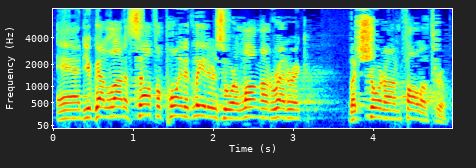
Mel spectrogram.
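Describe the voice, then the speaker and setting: A man in his forties giving a campaign speech, slow and halting with frequent pauses and repeated words. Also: high-pitched, slight background noise. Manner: halting, measured, with many uhs and repeated words. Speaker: political candidate. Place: large university hall. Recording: reverberant hall from a PA.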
